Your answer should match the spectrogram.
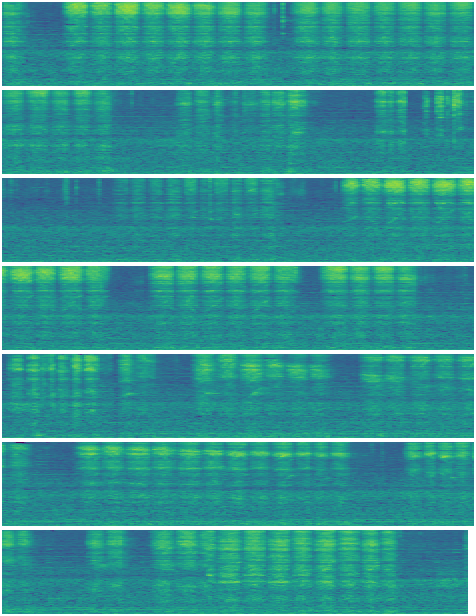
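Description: Hand fretsaw cutting a piece of mother-of-pearl shell on a wooden saw board: quick, steady back-and-forth rasping strokes, with a few short pauses between runs.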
